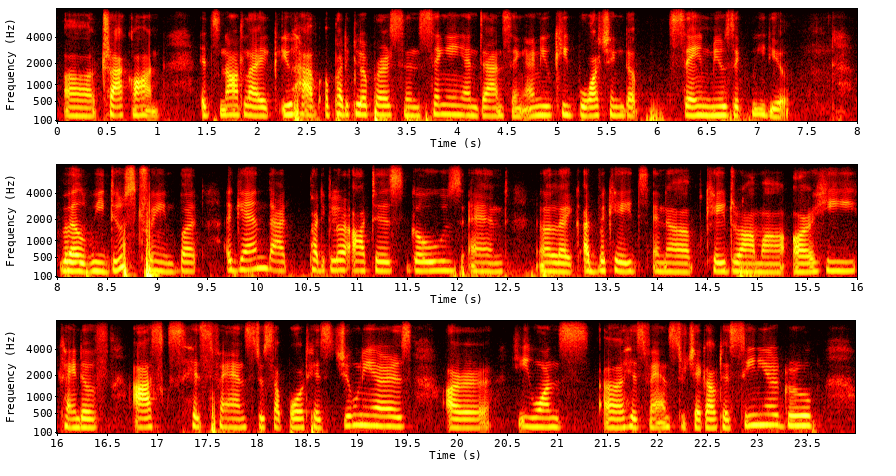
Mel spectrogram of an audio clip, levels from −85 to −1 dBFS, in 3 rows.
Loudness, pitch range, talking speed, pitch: -22 LUFS, 180-200 Hz, 160 wpm, 185 Hz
